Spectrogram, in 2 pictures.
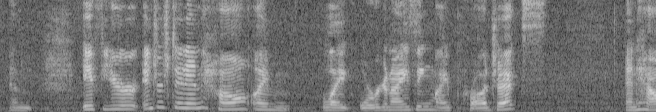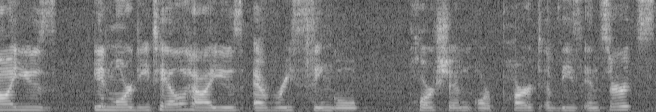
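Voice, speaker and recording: Noticeable background noise around a woman's fairly slow speech, medium in pitch, with ordinary pitch variation. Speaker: planner and productivity YouTuber. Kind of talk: tutorial. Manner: casual, chatty with fillers.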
